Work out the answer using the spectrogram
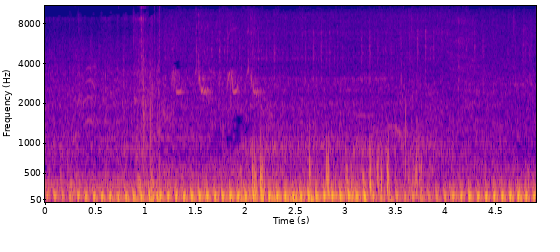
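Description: Honda motorcycle engine running as the bike rides along a gravel road, a steady rapid pulsing exhaust beat, with a few light rattles in the middle.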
